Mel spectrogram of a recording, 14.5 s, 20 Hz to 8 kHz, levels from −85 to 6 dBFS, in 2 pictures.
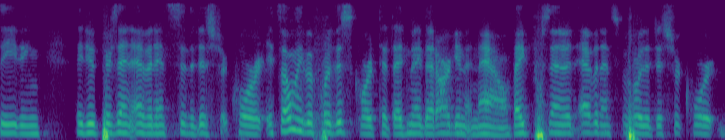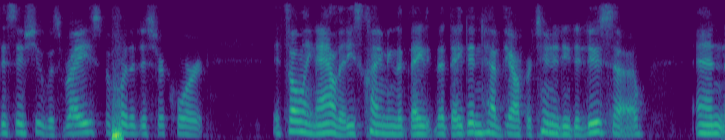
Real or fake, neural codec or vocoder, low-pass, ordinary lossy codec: fake; codec, 16 kHz, 0.8 kbps, ZipCodec; 7.2 kHz; Opus, 24 kbps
